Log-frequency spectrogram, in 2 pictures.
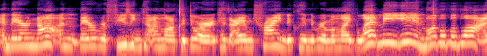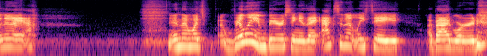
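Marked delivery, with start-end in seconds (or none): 4.4-5.3 mock frustrated yelling, higher, louder, slower. Retelling yelling at the girls to unlock the bedroom door, retelling frustrated yelling. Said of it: "I'm yelling at them to let me in".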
